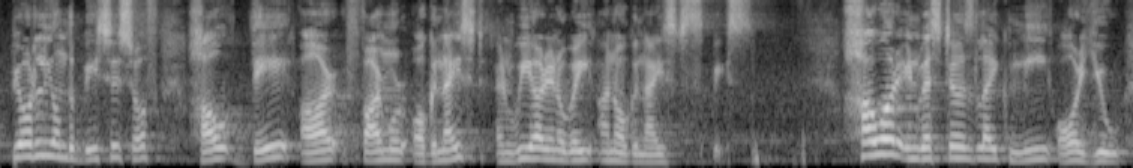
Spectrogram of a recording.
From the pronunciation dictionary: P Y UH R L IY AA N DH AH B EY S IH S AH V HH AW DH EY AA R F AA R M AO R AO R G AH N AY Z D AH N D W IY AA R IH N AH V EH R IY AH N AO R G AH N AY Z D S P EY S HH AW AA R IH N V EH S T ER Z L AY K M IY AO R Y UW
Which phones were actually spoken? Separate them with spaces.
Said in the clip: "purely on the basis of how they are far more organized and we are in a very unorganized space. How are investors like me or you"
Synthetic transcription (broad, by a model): P Y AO R L IY AA N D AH B EY S IH S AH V HH AW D EY AA R F AA R M AO R AO R G AH N AY Z D AH N D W IY AA R IH N AH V EH IY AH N AO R G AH N AY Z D S P EY S HH AW AA R IH N V EH S T ER Z L AY K M IY AO R Y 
